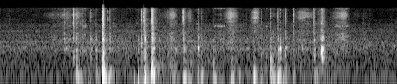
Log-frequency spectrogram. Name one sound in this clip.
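Computer keys clack quickly as someone types.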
